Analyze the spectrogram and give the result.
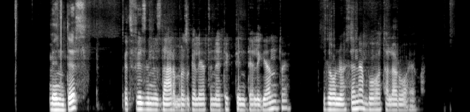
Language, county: Lithuanian, Kaunas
